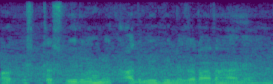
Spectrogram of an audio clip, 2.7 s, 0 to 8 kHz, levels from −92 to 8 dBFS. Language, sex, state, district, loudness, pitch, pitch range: Hindi, male, Bihar, Darbhanga, -28 LUFS, 125 Hz, 120-140 Hz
